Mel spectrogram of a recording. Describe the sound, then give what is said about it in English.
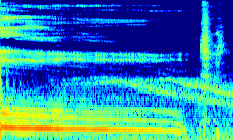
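A police car siren holds a steady wailing tone that slowly slides lower, fading as it winds down, followed by a few brief clattering noises near the end. “Hmm, this place is filling up with cops.”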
